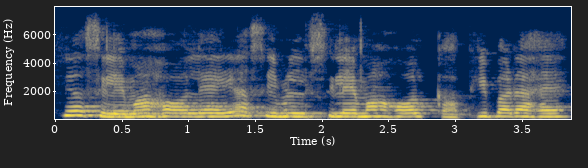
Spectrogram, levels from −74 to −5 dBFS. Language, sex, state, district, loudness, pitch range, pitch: Hindi, female, Bihar, Saran, -13 LUFS, 230-245 Hz, 235 Hz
